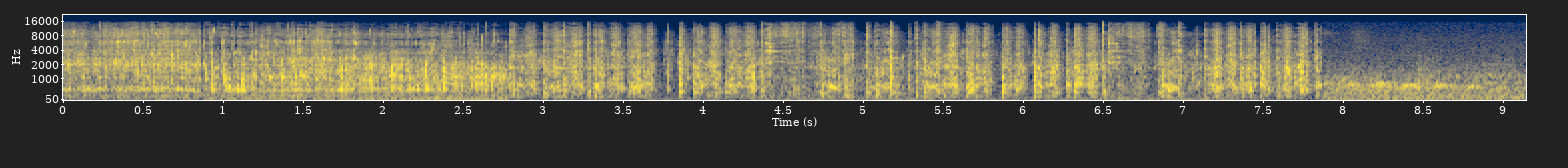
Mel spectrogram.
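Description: A liquid mixture being stirred in a bowl: a dense, wet scraping with many quick clicks that stops abruptly near the end.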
